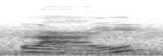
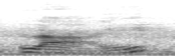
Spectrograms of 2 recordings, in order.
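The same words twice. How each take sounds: The two takes are said the same way.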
